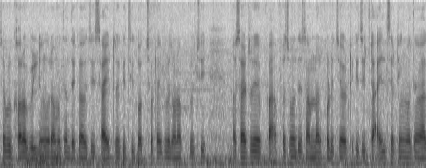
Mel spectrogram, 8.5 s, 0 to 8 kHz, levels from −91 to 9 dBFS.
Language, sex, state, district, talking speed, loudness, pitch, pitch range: Odia, male, Odisha, Khordha, 195 wpm, -19 LUFS, 100 Hz, 95-105 Hz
